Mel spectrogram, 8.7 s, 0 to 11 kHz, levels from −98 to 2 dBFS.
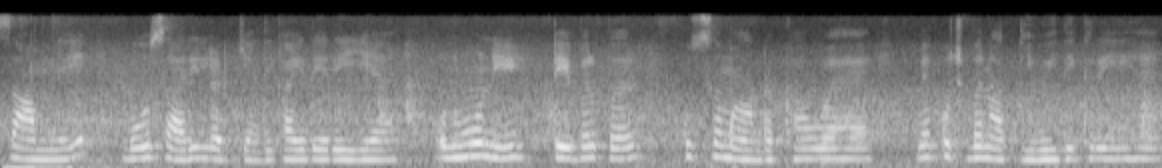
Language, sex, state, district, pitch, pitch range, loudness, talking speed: Hindi, male, Punjab, Pathankot, 205 Hz, 190-225 Hz, -16 LUFS, 150 wpm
